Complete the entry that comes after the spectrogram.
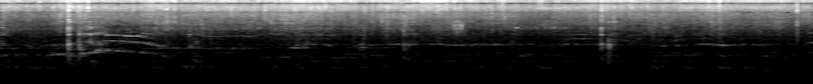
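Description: Boiled egg pieces, onions and spices sizzling in oil in a nonstick pan as they are stirred with a metal slotted spoon, with a few sharp clicks of the spoon against the pan.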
